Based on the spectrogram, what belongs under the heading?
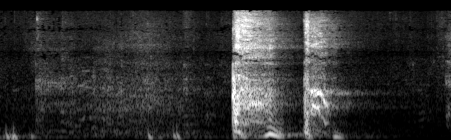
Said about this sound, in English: Sorry about that. Cough. Caught something.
